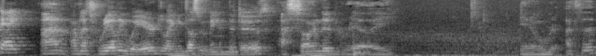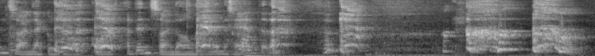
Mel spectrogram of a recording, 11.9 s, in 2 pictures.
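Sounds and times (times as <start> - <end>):
speech: 0.0 - 4.0, 5.2 - 9.0
raspy coughing after water went down the wrong way: 6.1 - 9.8, 10.4 - 11.8.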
